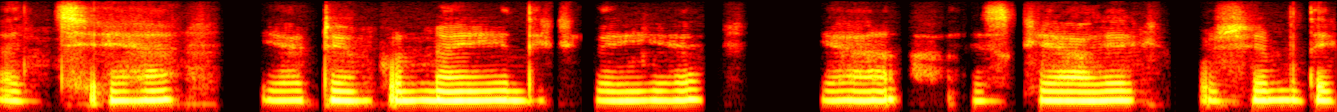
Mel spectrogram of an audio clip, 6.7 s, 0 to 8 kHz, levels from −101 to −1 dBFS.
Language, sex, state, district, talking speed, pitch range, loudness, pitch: Hindi, female, Bihar, East Champaran, 135 wpm, 210-220 Hz, -16 LUFS, 215 Hz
